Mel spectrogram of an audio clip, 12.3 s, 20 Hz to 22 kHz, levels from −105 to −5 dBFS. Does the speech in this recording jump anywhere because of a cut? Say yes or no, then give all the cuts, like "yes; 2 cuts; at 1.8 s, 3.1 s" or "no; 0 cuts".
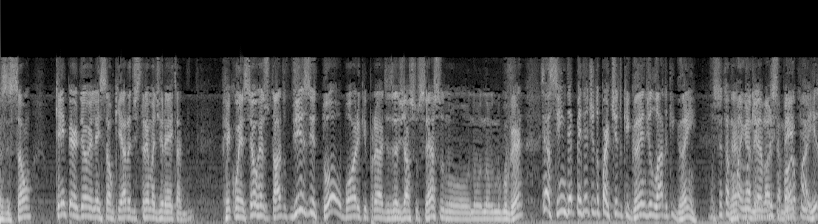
yes; 2 cuts; at 7.0 s, 8.1 s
